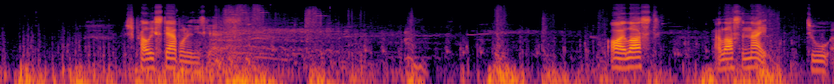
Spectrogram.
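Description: Horses' hooves thud at a gallop over grass.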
